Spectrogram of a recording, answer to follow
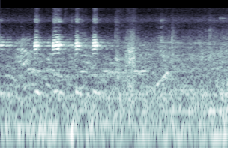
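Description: Street background of traffic noise with faint voices, broken in the first second by a quick run of five or six short, sharp, high sounds.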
